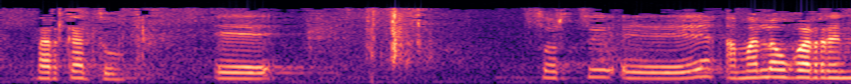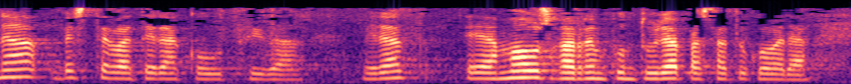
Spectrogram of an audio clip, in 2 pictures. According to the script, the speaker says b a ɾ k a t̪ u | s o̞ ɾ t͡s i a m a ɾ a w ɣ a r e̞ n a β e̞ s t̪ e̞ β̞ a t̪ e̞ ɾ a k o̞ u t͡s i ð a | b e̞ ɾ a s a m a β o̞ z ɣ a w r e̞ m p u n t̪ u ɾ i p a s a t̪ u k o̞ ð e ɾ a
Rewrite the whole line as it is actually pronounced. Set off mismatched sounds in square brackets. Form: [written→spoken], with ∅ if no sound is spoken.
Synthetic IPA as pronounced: b a ɾ k a t̪ u | s o̞ ɾ t͡s i a m a [ɾ→l] a w ɣ a r e̞ n a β e̞ s t̪ e̞ β̞ a t̪ e̞ ɾ a k o̞ u t͡s i ð a | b e̞ ɾ a s a m a β o̞ z ɣ a [w→∅] r e̞ m p u n t̪ u ɾ [i→a] p a s a t̪ u k o̞ [ð→ɣ] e ɾ a

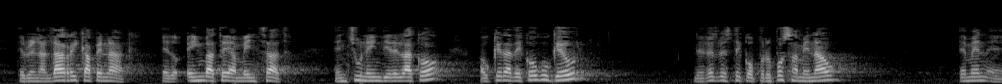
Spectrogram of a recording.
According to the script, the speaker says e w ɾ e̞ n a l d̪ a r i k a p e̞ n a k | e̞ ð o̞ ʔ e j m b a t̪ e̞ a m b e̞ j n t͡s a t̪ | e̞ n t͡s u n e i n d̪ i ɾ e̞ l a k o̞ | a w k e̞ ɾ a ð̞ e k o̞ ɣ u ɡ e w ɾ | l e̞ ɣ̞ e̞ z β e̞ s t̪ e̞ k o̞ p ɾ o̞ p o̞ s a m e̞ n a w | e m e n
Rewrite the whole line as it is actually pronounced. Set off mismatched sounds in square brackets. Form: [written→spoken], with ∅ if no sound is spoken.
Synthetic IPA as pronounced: e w ɾ e̞ n a l d̪ a r i k a p e̞ n a k | e̞ ð o̞ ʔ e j m b a t̪ e̞ a m b e̞ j n t͡s a t̪ | e̞ n t͡s u n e i n d̪ i ɾ e̞ l a k o̞ | a w k e̞ ɾ a ð̞ e k o̞ ɣ u ɡ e w ɾ | l e̞ ɣ̞ e̞ z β e̞ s t̪ e̞ k o̞ p ɾ o̞ p o̞ s a m e̞ n a w | e m e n

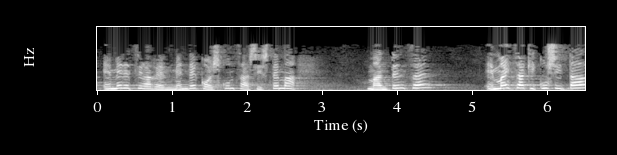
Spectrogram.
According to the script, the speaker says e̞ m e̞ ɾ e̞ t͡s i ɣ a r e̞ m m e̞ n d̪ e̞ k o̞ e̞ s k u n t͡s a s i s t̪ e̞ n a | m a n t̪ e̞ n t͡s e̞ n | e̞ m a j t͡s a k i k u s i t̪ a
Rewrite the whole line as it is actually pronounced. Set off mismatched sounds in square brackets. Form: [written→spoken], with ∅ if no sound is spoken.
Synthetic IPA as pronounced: e̞ m e̞ ɾ e̞ t͡s i ɣ a r e̞ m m e̞ n d̪ e̞ k o̞ e̞ s k u n t͡s a s i s t̪ e̞ [n→m] a | m a n t̪ e̞ n t͡s e̞ n | e̞ m a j t͡s a k i k u s i t̪ a

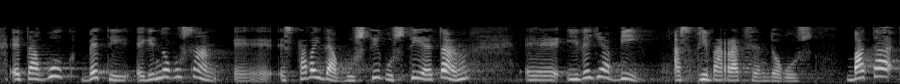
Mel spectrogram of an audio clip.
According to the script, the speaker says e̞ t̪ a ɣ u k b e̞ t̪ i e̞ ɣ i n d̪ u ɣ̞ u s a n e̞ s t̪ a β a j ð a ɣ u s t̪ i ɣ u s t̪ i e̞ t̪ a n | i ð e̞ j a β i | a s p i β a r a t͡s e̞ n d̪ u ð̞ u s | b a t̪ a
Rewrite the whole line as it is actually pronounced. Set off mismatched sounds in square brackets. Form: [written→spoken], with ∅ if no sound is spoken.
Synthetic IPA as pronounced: e̞ t̪ a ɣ u k b e̞ t̪ i e̞ ɣ i n d̪ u ɣ̞ u s a n e̞ s t̪ a β a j ð a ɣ u s t̪ i ɣ u s t̪ i e̞ t̪ a n | i ð e̞ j a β i | a s p i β a r a t͡s e̞ n d̪ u [ð̞→ɣ̞] u s | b a t̪ a

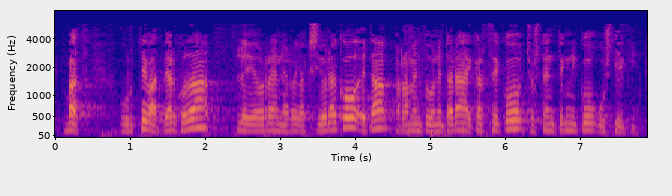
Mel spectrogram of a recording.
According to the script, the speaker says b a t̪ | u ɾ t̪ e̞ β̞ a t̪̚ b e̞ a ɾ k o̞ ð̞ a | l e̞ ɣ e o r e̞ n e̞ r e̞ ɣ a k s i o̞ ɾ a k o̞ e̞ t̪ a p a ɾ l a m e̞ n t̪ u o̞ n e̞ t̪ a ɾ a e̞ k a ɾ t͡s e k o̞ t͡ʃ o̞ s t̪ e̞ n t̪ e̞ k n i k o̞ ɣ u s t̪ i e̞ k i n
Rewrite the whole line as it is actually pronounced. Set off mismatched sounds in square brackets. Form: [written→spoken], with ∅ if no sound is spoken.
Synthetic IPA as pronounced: b a t̪ | u ɾ t̪ e̞ β̞ a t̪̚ b e̞ a ɾ k o̞ ð̞ a | l e̞ ɣ e o r e̞ n e̞ r e̞ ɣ a k s i o̞ ɾ a k o̞ e̞ t̪ a p a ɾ l a m e̞ n t̪ u o̞ n e̞ t̪ a ɾ a e̞ k a ɾ t͡s e k o̞ t͡ʃ o̞ s t̪ e̞ n t̪ e̞ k n i k o̞ ɣ u s t̪ i e̞ k i n

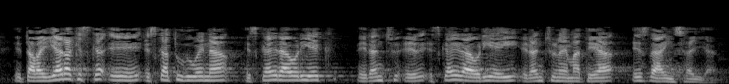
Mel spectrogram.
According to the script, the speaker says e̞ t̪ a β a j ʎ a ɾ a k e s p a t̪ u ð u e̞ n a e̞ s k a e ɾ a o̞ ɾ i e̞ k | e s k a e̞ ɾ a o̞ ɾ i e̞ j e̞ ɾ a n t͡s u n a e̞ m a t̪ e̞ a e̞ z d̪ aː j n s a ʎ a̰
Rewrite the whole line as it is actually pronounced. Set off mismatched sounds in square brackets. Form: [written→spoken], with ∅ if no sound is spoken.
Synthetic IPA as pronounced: e̞ t̪ a β a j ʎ a ɾ a k e s [p→k] a t̪ u ð u e̞ n a e̞ s k a e ɾ a o̞ ɾ i e̞ k | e s k a e̞ ɾ a o̞ ɾ i e̞ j e̞ ɾ a n t͡s u n a e̞ m a t̪ e̞ a e̞ z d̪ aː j n s a ʎ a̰

